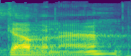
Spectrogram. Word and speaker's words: Gouverneur: But his first name really is, it's spelled a little different, but it's Governor. Like, that's Governor Morris.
